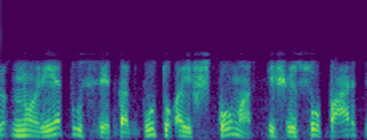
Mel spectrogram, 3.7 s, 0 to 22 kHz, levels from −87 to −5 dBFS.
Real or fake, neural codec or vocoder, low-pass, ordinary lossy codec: real; none; 7.2 kHz; MP3, 64 kbps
